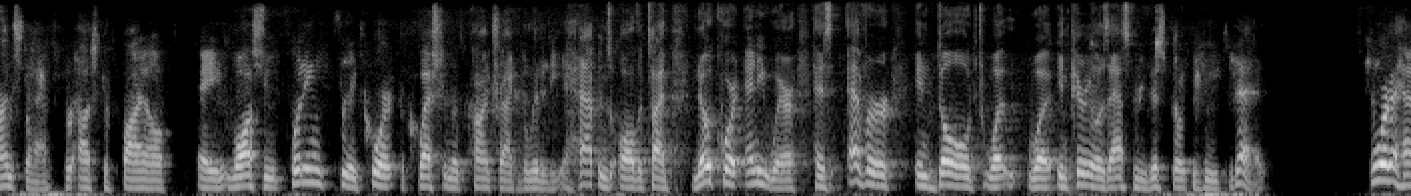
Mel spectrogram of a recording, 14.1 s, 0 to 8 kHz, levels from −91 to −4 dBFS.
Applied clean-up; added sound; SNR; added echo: neural mask model Resemble Enhance denoiser.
